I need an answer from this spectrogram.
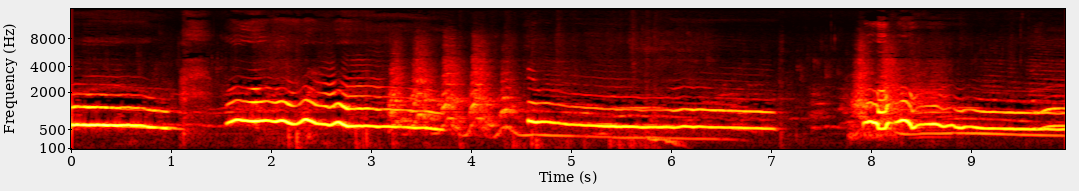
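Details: Several pet dogs howling together, long mid-pitched wavering tones overlapping with bends and quavers, two short gaps of near silence, the chorus rising again after each break.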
